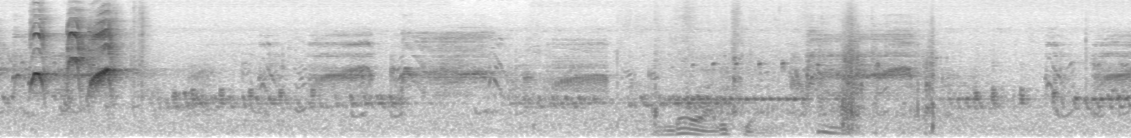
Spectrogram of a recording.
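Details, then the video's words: A Chinese bamboo partridge gives a loud, shrill burst of rapid squawking notes at the start; softer nasal, duck-like calls and low grunts, apparently from wild ducks, follow. "Chinese bamboo partriges vs wild ducks竹雞叫"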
